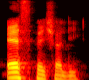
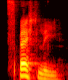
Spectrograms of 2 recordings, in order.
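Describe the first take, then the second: First: The word starts with a short vowel sound. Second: The word starts directly with the s sound. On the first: "It is not especially" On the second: "Look at the beautiful pronunciation of specially"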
